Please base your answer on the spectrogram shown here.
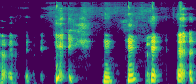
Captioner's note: laughter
